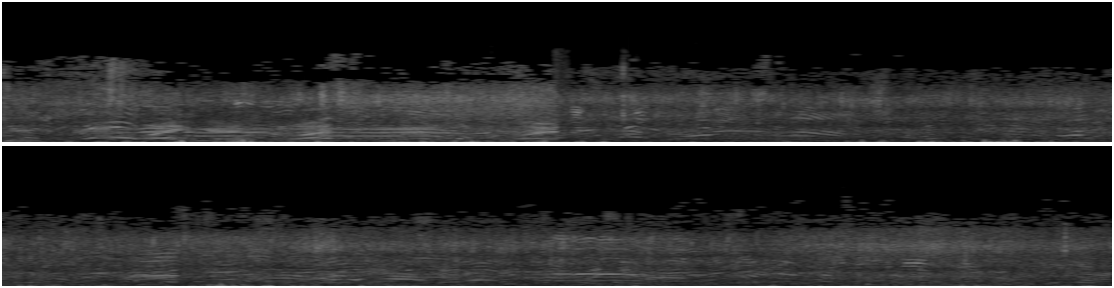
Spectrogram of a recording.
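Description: Many people chatter and shout nearby, with children's high voices calling out.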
